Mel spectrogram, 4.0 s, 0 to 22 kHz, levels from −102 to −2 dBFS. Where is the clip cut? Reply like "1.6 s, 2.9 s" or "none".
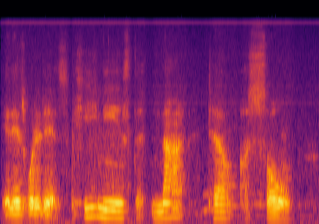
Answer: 0.9 s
